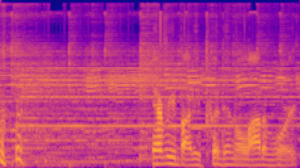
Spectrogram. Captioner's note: chuckles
